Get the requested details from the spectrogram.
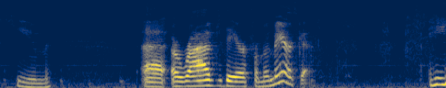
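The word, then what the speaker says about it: Home: name spelt H ome but it says it's pronounced Hume arrived there from America he had been practicing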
